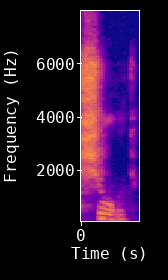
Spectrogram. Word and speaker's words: should: short vowel sounds like should, would. If you were to transcribe this, the L wouldn't show as well. The L wouldn't be pronounced.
